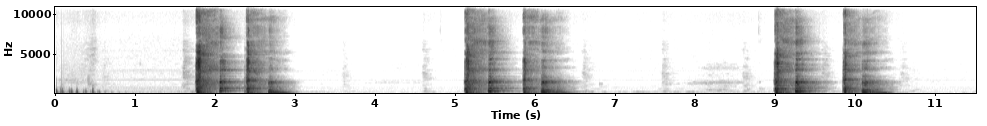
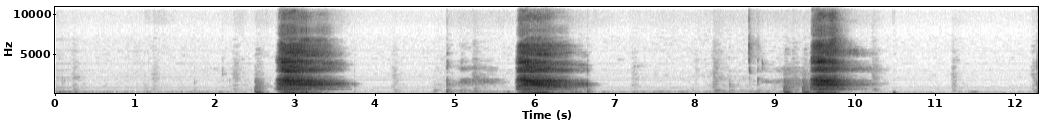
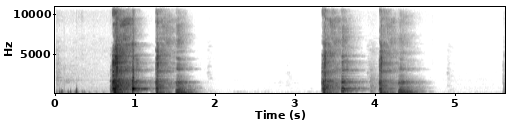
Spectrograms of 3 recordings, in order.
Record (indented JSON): {
  "three_cough_length": "11.5 s",
  "three_cough_amplitude": 32768,
  "three_cough_signal_mean_std_ratio": 0.29,
  "exhalation_length": "12.3 s",
  "exhalation_amplitude": 32173,
  "exhalation_signal_mean_std_ratio": 0.3,
  "cough_length": "5.6 s",
  "cough_amplitude": 32768,
  "cough_signal_mean_std_ratio": 0.25,
  "survey_phase": "beta (2021-08-13 to 2022-03-07)",
  "age": "65+",
  "gender": "Female",
  "wearing_mask": "No",
  "symptom_fatigue": true,
  "smoker_status": "Never smoked",
  "respiratory_condition_asthma": false,
  "respiratory_condition_other": false,
  "recruitment_source": "REACT",
  "submission_delay": "3 days",
  "covid_test_result": "Negative",
  "covid_test_method": "RT-qPCR",
  "influenza_a_test_result": "Unknown/Void",
  "influenza_b_test_result": "Unknown/Void"
}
